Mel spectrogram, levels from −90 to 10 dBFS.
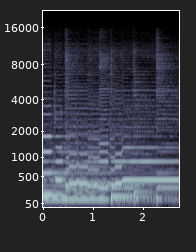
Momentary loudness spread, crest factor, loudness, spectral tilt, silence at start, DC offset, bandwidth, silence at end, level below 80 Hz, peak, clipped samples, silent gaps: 2 LU; 12 dB; -22 LUFS; -7 dB/octave; 0 s; under 0.1%; 14 kHz; 0 s; -54 dBFS; -8 dBFS; under 0.1%; none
